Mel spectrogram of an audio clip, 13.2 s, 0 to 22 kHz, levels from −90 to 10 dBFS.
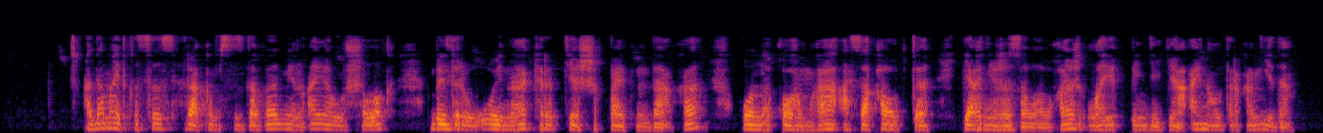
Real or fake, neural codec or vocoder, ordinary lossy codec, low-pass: fake; vocoder, 24 kHz, 100 mel bands, Vocos; AAC, 48 kbps; 7.2 kHz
